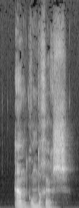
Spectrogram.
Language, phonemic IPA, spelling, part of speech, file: Dutch, /ˈaŋkɔndəɣərs/, aankondigers, noun, Nl-aankondigers.ogg
- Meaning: plural of aankondiger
